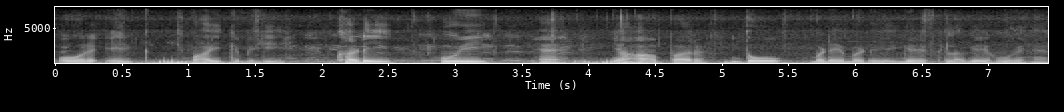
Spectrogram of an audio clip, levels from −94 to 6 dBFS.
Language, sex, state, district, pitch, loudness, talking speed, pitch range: Hindi, female, Haryana, Jhajjar, 125 Hz, -19 LUFS, 130 wpm, 115-135 Hz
